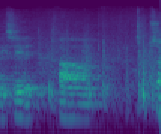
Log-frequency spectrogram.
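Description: A man talking into a pulpit microphone, with one sharp knock near the end.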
